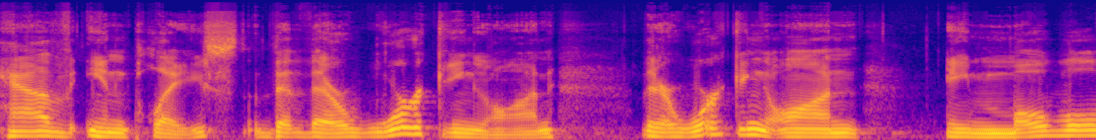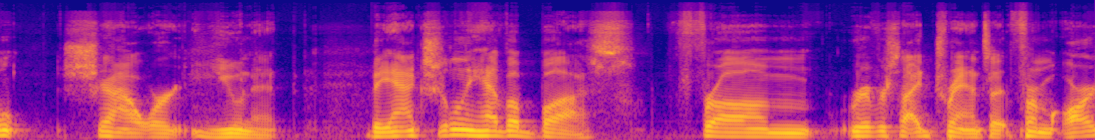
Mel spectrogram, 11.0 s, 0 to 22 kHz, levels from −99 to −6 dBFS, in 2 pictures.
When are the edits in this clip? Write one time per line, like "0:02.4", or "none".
0:08.7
